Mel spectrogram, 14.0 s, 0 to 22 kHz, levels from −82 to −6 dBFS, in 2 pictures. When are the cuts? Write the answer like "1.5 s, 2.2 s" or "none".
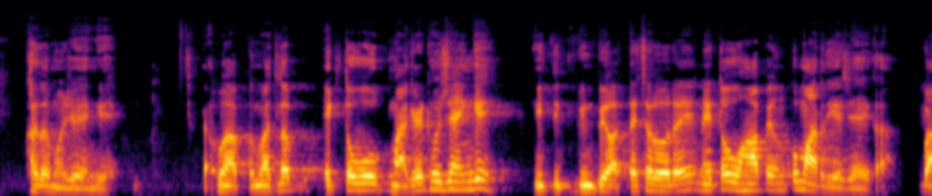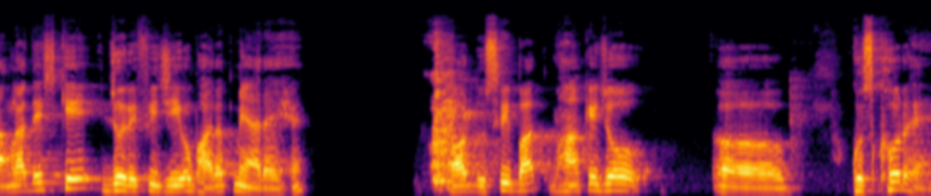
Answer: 6.9 s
